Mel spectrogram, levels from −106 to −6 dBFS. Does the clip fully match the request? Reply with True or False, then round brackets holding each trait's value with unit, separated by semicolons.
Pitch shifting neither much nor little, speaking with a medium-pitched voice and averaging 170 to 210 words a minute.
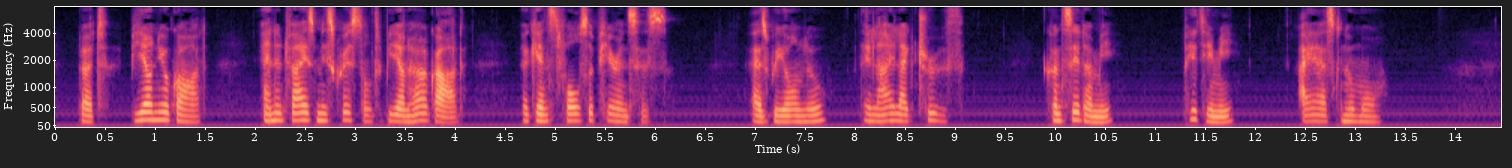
False (3.1 semitones; 160 Hz; 135 wpm)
